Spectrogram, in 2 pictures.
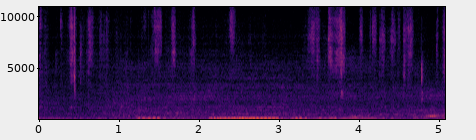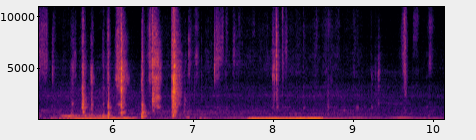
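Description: A sheet of paper is folded into threes by hand, with crisp close-up crinkles and a burst of sharp creasing snaps in the middle, and low humming or murmuring underneath.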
